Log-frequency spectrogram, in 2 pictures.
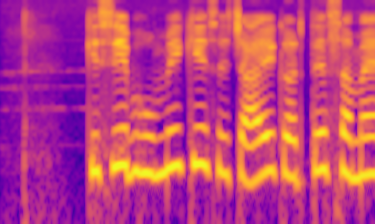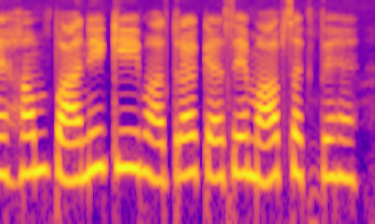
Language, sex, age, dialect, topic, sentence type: Hindi, female, 18-24, Marwari Dhudhari, agriculture, question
